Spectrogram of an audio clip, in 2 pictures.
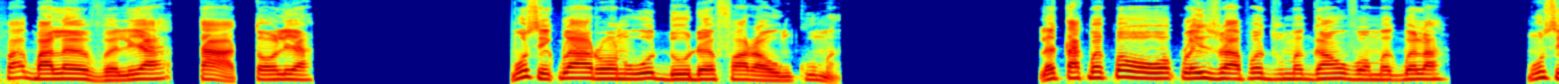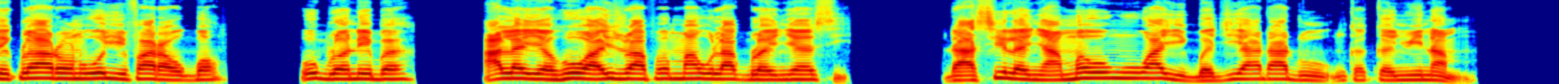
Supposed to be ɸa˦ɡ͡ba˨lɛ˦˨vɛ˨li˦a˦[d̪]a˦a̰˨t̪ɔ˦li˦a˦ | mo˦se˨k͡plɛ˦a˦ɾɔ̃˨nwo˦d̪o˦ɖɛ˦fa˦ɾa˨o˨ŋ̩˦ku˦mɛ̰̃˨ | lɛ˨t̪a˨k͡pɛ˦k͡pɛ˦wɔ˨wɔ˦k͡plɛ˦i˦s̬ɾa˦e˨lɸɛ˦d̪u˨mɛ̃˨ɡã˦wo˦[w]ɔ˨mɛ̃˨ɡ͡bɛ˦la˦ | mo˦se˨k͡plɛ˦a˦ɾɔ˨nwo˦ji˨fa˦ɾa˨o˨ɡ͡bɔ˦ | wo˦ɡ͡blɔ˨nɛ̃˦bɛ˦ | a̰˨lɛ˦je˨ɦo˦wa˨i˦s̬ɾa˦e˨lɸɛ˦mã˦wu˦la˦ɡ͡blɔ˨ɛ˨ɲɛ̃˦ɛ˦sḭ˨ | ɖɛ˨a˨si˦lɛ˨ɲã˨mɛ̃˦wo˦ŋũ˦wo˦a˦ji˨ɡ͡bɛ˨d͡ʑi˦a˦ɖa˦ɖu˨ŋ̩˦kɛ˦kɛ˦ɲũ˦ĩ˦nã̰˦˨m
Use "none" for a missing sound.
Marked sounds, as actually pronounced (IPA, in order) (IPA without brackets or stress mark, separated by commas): t̪, v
